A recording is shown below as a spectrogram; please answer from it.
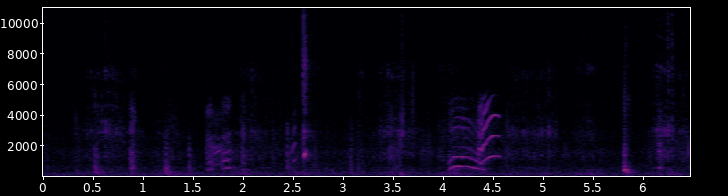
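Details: Hungry newborn kitten giving one short, arching mew with stacked harmonics around the middle, calling for its mother at nursing time; soft snuffling and suckling noises before and after.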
